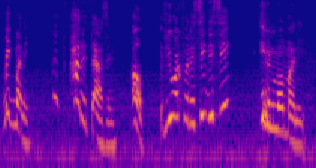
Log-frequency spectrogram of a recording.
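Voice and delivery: high, punchy African professor parody; exaggerated African accent. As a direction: sell it in a put-on African accent. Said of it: "what kind of accent that was".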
